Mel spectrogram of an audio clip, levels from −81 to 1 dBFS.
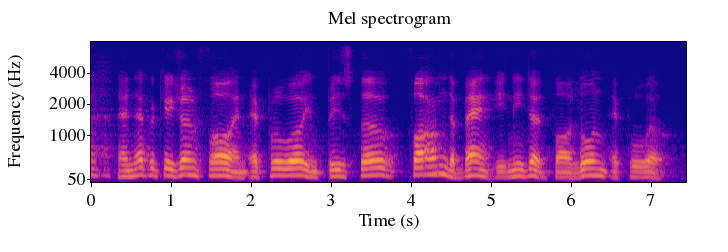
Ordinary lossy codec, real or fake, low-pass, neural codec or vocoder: none; fake; 7.2 kHz; codec, 16 kHz, about 1 kbps, DyCAST, with the encoder's durations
